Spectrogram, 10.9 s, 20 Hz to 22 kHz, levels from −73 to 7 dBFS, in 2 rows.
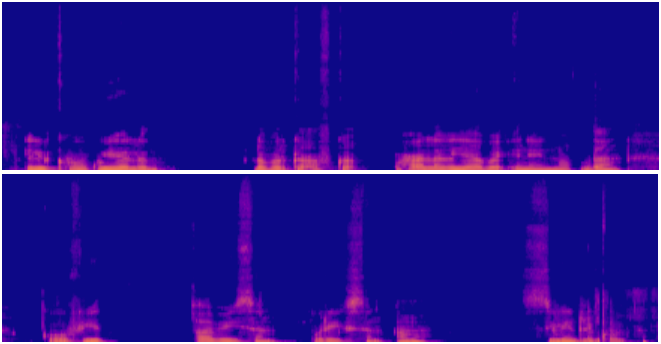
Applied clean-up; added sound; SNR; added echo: neural mask model Resemble Enhance denoiser.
